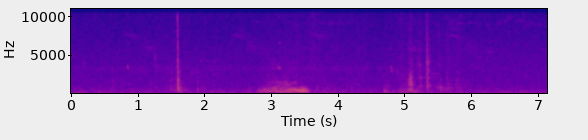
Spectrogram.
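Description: A bird gives one harsh, drawn-out call about three seconds in. A sharp click comes before it and a few more come after.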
